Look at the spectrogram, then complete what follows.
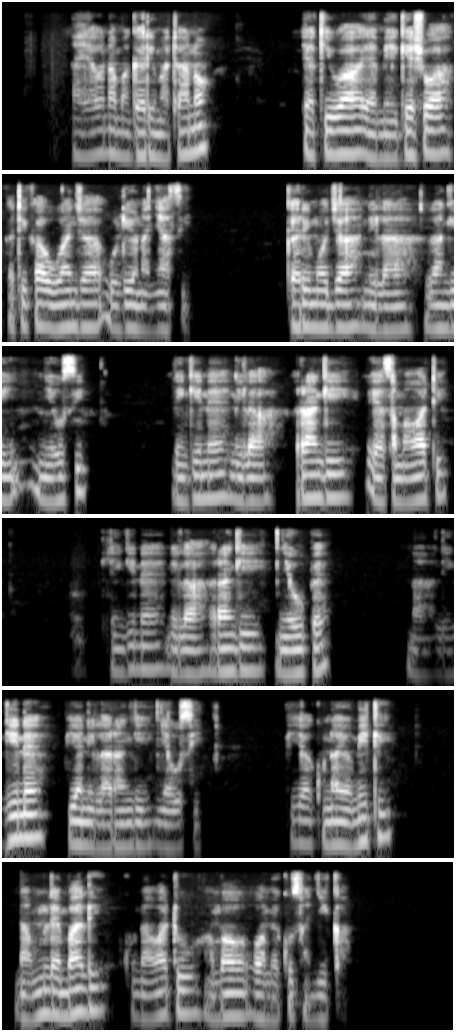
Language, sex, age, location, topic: Swahili, male, 18-24, Kisumu, finance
